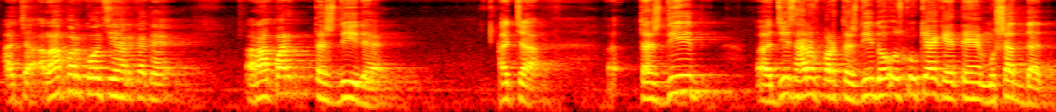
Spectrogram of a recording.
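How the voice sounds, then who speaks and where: A man's voice: a little high, long pauses. A man with a Pakistani Urdu accent teaching a reading lesson at a board, drilling questions and answers with frequent filler sounds. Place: classroom with a board. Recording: echoey room with long reverb.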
